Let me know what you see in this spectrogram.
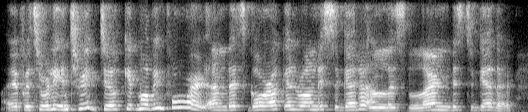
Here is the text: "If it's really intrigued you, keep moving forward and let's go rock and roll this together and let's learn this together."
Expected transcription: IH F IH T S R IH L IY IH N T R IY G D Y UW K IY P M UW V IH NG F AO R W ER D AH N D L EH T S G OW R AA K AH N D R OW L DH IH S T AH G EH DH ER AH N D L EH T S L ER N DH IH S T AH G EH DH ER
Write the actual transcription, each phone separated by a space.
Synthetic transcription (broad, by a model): IH F IH T S R IH L IY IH N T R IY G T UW K IY P M UW V IH NG F AO R W ER D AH N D L EH T S G OW R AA K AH N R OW N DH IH S T AH G EH DH ER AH N L EH T S L ER N DH IH S T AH G EH DH ER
